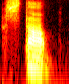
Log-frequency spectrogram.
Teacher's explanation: Bunyi P-nya itu kan tidak aspirated ini ya.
